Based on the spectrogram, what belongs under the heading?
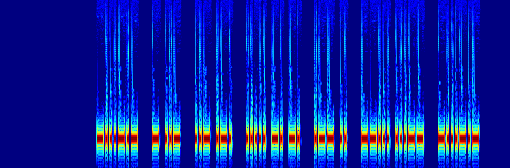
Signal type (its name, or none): Morse code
